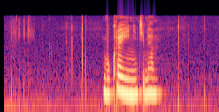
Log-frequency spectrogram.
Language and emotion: Russian, neutral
